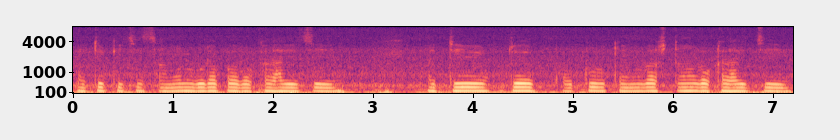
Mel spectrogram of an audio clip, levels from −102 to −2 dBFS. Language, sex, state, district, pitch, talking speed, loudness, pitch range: Odia, male, Odisha, Sambalpur, 155 Hz, 110 wpm, -15 LUFS, 150-160 Hz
